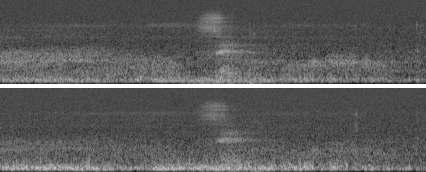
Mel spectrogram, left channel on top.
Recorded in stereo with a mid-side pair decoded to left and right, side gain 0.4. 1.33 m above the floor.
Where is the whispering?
70° left, 6.5 m.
